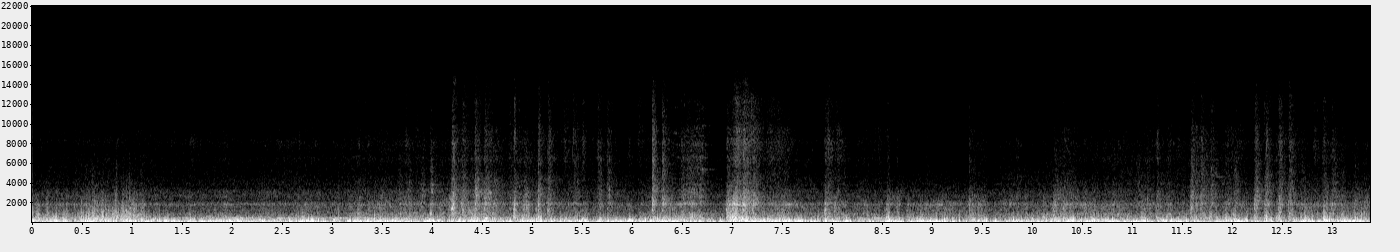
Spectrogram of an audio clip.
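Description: Wind rushes loudly past an open train window.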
